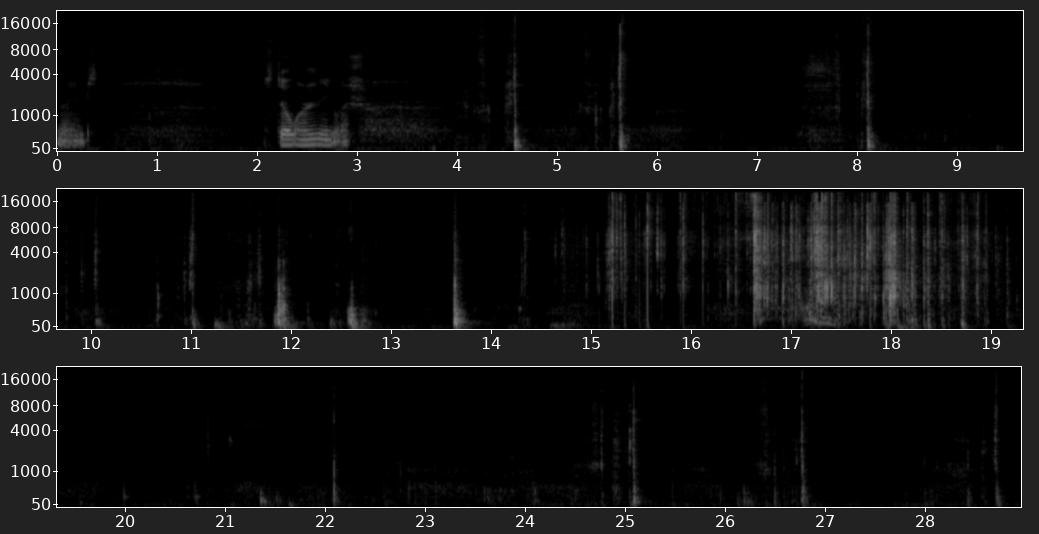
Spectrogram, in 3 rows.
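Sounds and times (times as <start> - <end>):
foil wrapper crinkling and tearing: 14.6 - 19.3.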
